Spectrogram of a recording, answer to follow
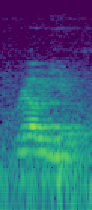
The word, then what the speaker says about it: Rodeo: Batman, you did have that great rodeo. Yeah, I did. Any LA natives can appreciate it. How do you pronounce R-O-D-E?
